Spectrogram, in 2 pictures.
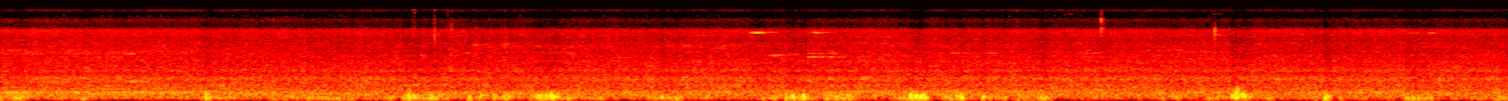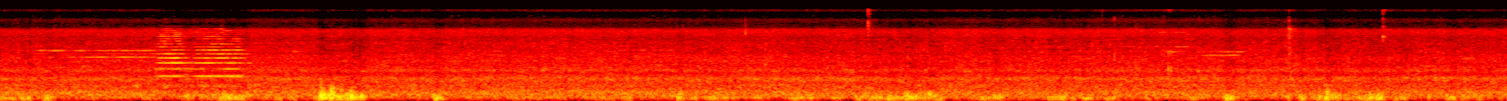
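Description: Quiet background hiss with a few soft low thumps. About twelve and a half seconds in comes a brief pulsed horn-like toot.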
